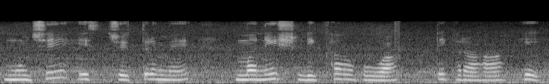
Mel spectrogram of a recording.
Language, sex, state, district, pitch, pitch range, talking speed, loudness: Hindi, female, Madhya Pradesh, Dhar, 220 Hz, 205-235 Hz, 110 wpm, -16 LUFS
